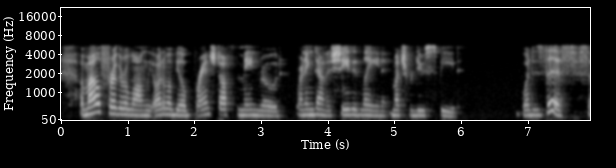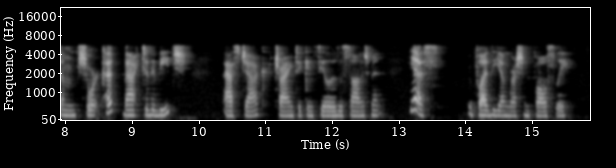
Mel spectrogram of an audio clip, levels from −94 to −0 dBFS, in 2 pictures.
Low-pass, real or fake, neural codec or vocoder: 5.4 kHz; real; none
